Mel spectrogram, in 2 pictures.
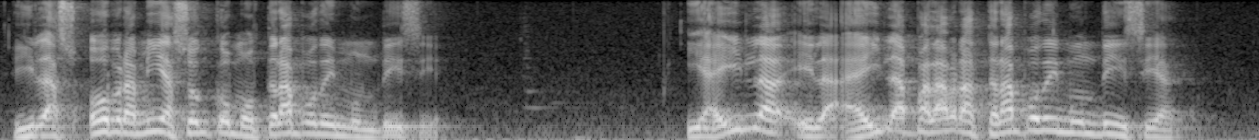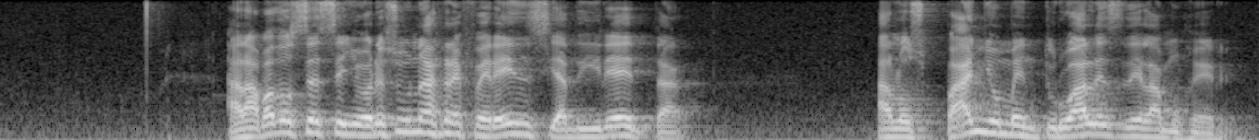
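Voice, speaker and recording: A male pastor preaching a sermon, dropping frequent interjections of praise and acting out anecdotes with loud exclamations. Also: a little high, animated, moderate pace, vocal fry, long pauses.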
